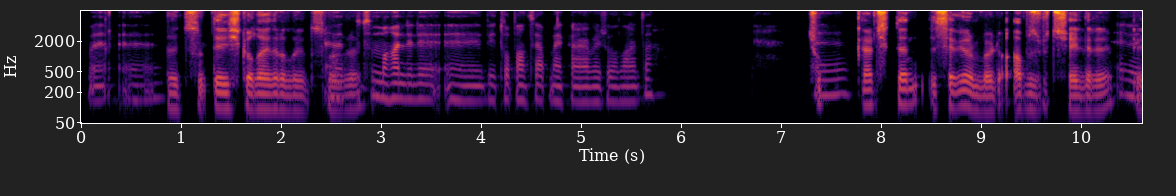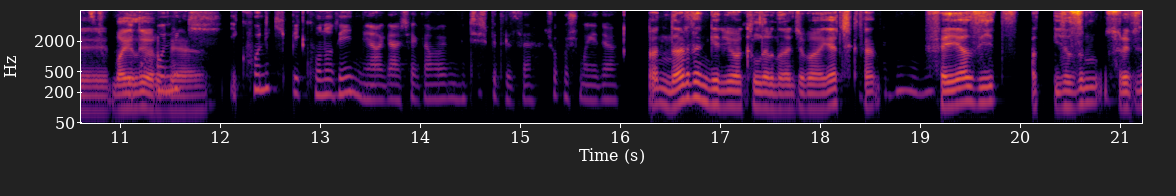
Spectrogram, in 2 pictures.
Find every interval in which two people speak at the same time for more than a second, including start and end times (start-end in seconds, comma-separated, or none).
10.3-11.9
